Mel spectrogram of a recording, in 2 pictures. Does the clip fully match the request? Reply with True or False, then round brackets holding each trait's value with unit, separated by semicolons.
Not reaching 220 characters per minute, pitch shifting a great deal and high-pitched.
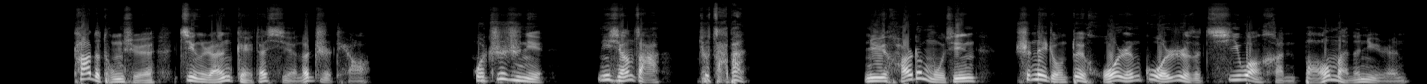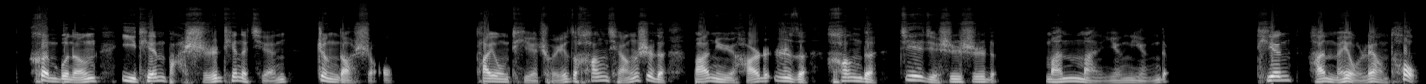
False (190 characters per minute; 8.0 semitones; 135 Hz)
